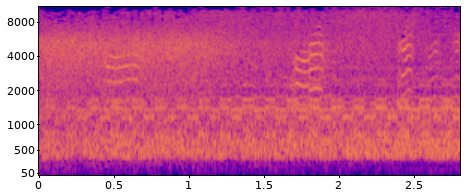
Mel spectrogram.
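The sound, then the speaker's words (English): A few short bird honks come through over the loud, steady rushing noise of a blow dryer, spaced irregularly across the few seconds with no one speaking. “That bird is annoying.”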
